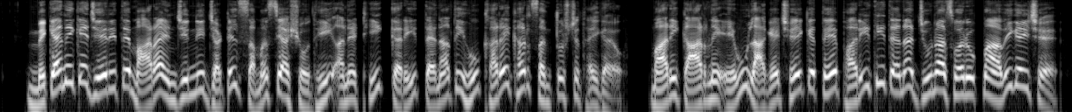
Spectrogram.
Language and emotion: Gujarati, happy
